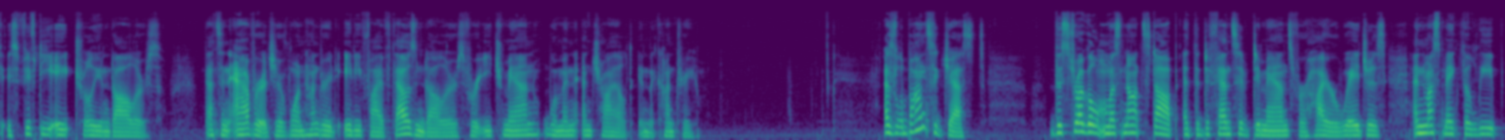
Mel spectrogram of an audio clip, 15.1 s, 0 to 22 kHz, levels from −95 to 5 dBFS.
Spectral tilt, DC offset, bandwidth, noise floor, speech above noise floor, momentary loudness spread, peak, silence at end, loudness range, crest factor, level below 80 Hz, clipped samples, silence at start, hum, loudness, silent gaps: -5.5 dB/octave; under 0.1%; 15.5 kHz; -68 dBFS; 40 dB; 10 LU; -6 dBFS; 0.1 s; 7 LU; 24 dB; -66 dBFS; under 0.1%; 0 s; none; -28 LUFS; none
